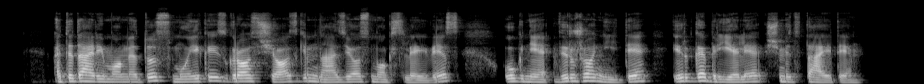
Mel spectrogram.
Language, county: Lithuanian, Alytus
